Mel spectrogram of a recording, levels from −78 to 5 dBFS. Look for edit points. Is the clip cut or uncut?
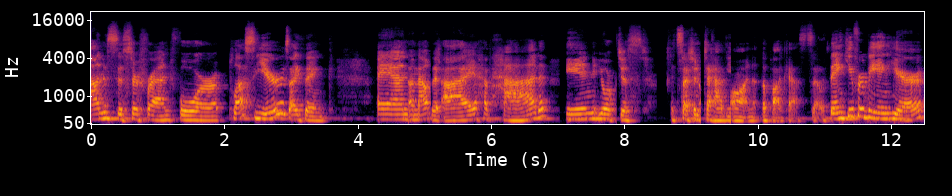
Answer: cut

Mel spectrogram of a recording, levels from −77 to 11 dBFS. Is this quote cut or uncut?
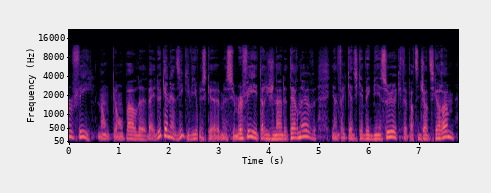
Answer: cut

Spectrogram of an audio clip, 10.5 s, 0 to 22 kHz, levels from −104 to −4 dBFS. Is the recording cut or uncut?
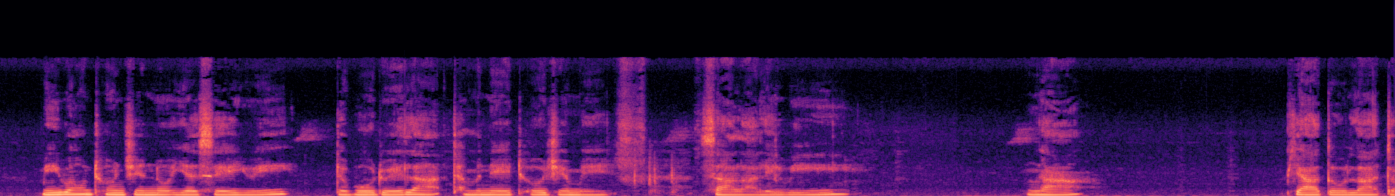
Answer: uncut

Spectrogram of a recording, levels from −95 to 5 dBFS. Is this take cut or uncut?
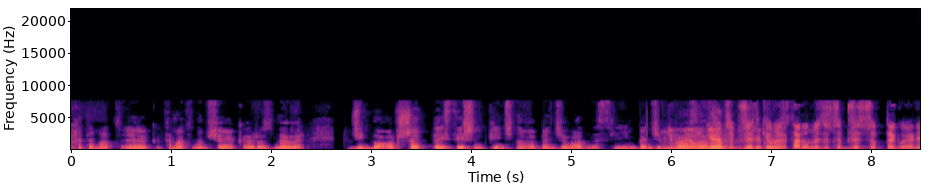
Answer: cut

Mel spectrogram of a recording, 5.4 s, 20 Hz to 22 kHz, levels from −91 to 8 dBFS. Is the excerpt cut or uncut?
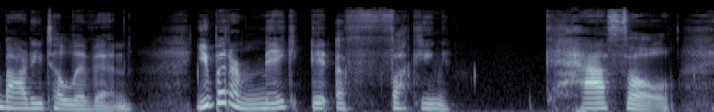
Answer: uncut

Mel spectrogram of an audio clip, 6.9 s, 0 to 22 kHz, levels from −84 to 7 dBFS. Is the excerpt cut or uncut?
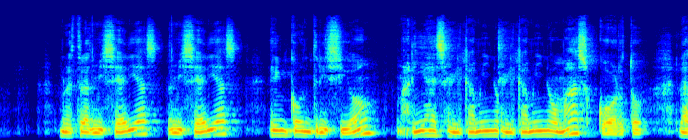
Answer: cut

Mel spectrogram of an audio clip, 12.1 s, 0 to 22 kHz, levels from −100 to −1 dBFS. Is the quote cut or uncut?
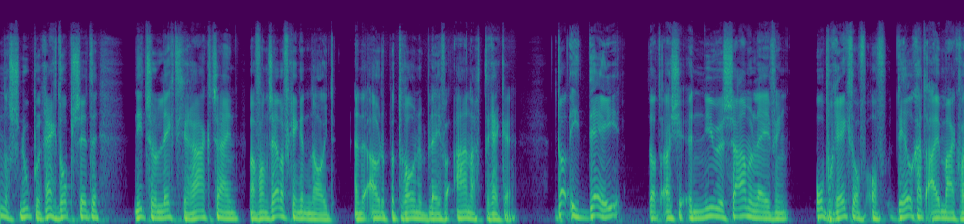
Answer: cut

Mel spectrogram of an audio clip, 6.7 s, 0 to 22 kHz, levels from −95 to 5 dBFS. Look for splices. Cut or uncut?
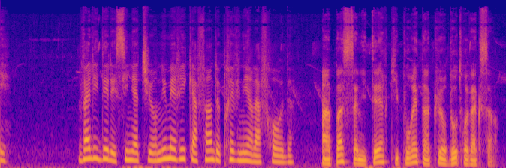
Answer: uncut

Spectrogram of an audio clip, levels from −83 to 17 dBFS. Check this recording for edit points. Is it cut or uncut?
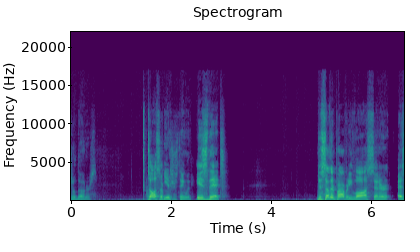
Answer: cut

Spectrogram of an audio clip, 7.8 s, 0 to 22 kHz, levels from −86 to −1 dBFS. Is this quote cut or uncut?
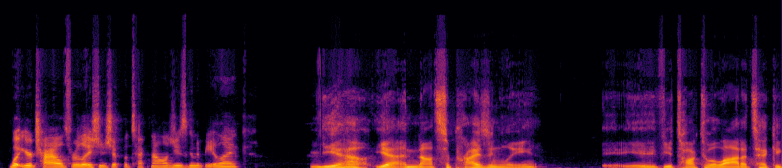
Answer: uncut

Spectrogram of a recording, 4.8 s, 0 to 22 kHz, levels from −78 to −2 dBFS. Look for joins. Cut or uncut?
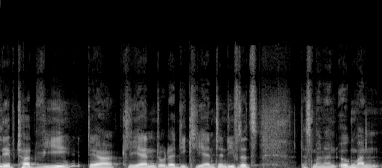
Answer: cut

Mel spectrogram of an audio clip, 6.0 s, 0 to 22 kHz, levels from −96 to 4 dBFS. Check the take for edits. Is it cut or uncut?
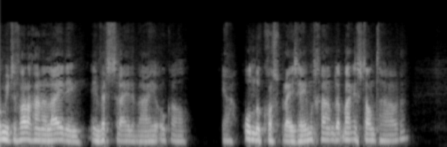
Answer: uncut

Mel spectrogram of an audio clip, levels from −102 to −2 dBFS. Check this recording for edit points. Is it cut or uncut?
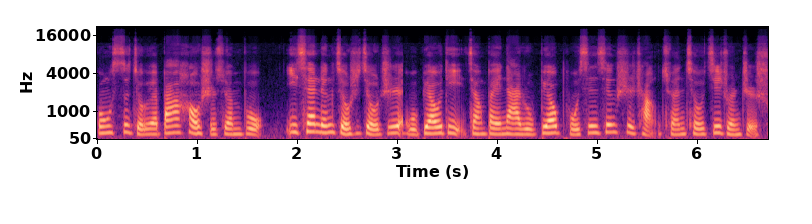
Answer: cut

